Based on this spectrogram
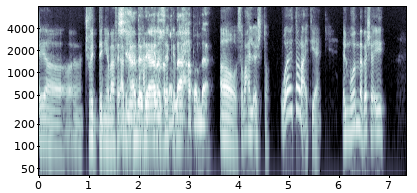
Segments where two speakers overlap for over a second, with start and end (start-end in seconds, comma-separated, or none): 1.5-2.8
